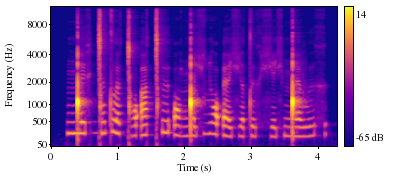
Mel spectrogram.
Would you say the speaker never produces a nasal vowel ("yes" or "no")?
yes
